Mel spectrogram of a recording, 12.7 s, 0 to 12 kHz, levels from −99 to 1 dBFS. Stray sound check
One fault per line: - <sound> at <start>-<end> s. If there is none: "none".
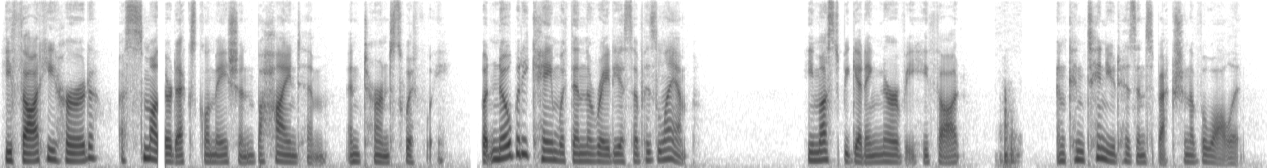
- dropout at 1.6-1.7 s
- tap at 10.0-10.2 s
